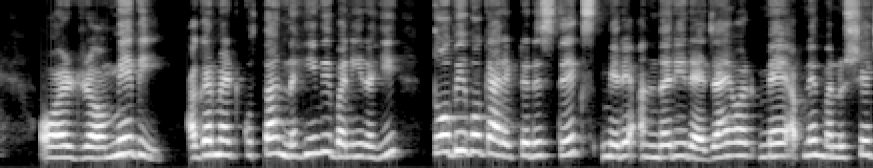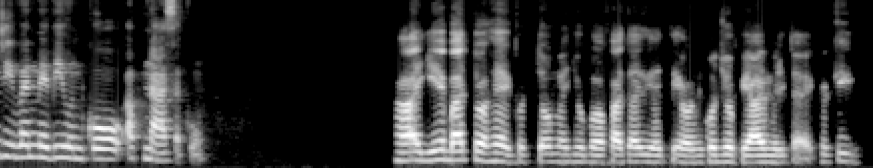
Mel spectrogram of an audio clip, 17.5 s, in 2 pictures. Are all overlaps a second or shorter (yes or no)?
yes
